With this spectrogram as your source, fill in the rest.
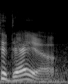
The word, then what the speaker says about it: Hideo: kojima yeah do that is it heidi o yeah i think it's hideo it's hidden i always say hideo because kojima like but it's just how they say it yeah how do we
